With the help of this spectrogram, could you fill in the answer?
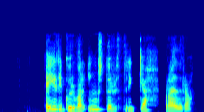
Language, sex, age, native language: Icelandic, female, 9, Icelandic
